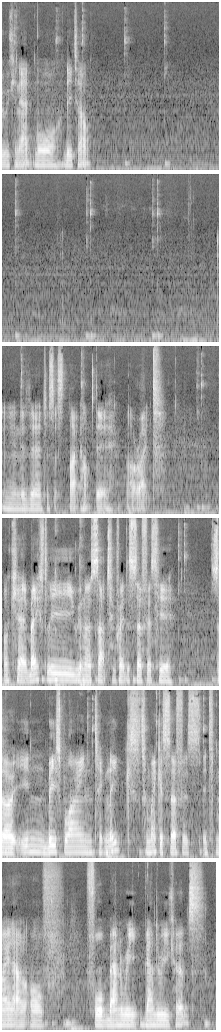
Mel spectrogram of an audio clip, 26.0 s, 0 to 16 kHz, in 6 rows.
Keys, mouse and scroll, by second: 0.5-5.6 drag, 8.2-9.1 scroll down 1, 9.1-10.7 drag, 11.2-12.6 scroll up 1, 12.6 click, 13.5 middle click, 13.7-14.1 scroll up 1, 14.3 shift+middle click, 14.9 middle click, 15.9-16.6 scroll down 1, 16.6 click, 20.1 ctrl+click, 21.3 ctrl+click, 22.6 ctrl+click, 24.3 middle click.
